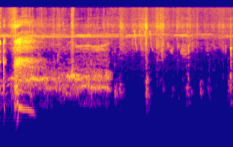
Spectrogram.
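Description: Chickens clucking, loudest in a burst over the first two seconds and then fainter, with a few short sharp knocks.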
